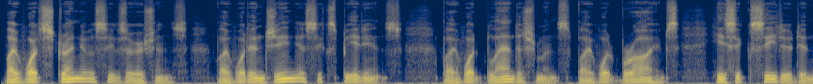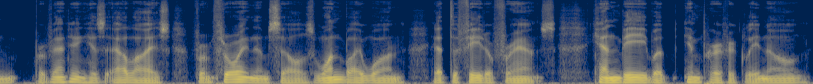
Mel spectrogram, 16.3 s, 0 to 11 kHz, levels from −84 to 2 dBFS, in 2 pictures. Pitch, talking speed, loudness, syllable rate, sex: 85 Hz, 135 wpm, -20 LUFS, 4.3 syllables/s, male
